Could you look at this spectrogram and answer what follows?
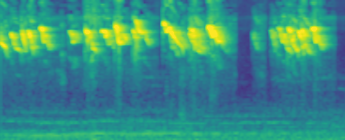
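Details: Oriental white-eyes singing as a group, a recording for rousing lazy birds: quick high chirps tumbling downward in clustered bursts, around fifty per minute, with a faint low hum.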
